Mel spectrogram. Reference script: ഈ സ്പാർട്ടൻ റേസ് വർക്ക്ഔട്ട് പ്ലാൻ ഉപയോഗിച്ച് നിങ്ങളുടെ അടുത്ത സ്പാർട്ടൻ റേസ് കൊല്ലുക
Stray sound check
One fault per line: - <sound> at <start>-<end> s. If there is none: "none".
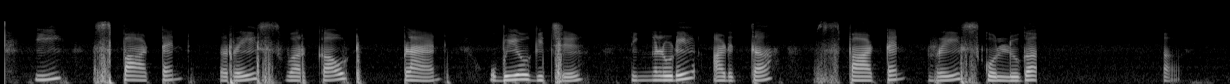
none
